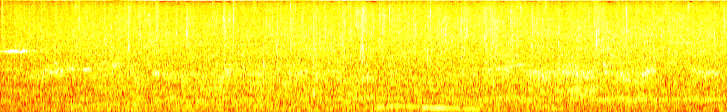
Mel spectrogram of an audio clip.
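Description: Steady rain during a thunderstorm, with many small drops ticking on nearby surfaces. A faint low tone slides up and back down about four seconds in.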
